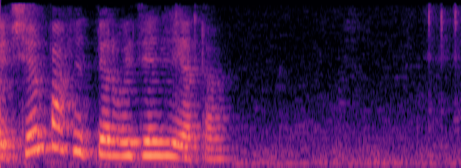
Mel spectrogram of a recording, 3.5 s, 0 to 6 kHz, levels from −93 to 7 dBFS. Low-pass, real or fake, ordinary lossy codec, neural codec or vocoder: 5.4 kHz; real; MP3, 48 kbps; none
